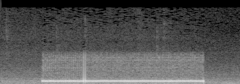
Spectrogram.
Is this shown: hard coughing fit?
no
